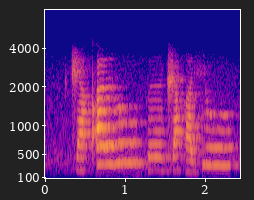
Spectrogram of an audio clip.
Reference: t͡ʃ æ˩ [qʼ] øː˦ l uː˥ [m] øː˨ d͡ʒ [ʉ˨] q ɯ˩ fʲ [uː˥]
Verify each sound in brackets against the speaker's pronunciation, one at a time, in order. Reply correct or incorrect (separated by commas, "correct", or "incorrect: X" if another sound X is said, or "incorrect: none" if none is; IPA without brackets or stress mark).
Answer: correct, incorrect: b, incorrect: ø˨, incorrect: uː˦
